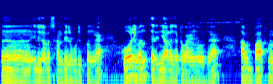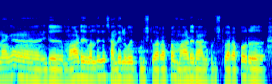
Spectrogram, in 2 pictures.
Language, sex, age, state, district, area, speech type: Tamil, male, 45-60, Tamil Nadu, Tiruppur, urban, spontaneous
